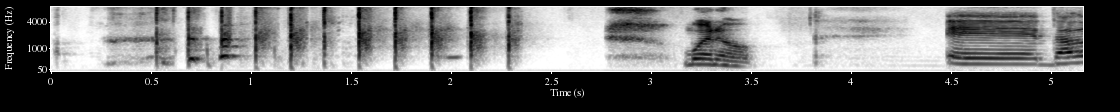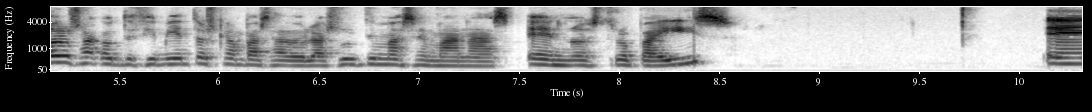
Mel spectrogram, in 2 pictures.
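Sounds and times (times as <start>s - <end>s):
one person clapping hands: 0.3s - 2.5s
speech: 3.2s - 3.6s, 4.5s - 8.6s, 10.1s - 10.3s.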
